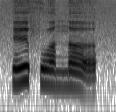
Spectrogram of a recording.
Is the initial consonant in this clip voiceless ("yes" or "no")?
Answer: yes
